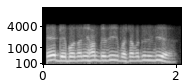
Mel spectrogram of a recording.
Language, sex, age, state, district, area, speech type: Assamese, male, 18-30, Assam, Biswanath, rural, conversation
